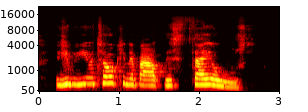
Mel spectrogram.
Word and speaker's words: Thales: were talking about this Thales. They like to call themselves TL or something stupid, but it's spelt Thales anyway.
